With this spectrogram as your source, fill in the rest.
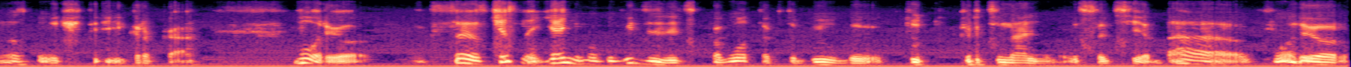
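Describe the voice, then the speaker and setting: A man talks at a moderate pace with noticeable background noise around him. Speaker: game stream commentator. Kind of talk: live commentary. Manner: loud.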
